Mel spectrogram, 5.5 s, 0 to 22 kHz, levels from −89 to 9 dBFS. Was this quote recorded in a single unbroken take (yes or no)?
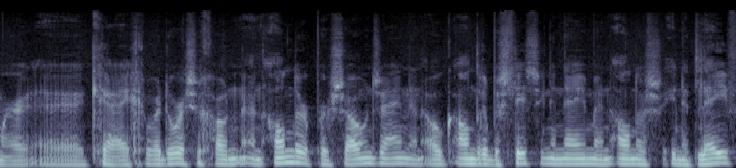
yes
